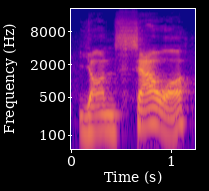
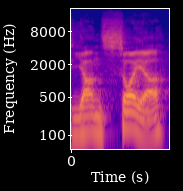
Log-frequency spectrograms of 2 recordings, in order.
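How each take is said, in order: First: The surname is said like 'sour'. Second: The surname is said like 'sawyer'. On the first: The speaker calls it right. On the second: The speaker calls it wrong.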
